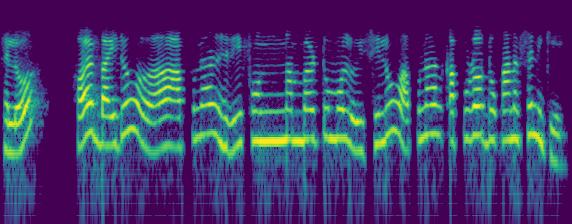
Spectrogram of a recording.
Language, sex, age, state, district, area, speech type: Assamese, female, 30-45, Assam, Morigaon, rural, conversation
